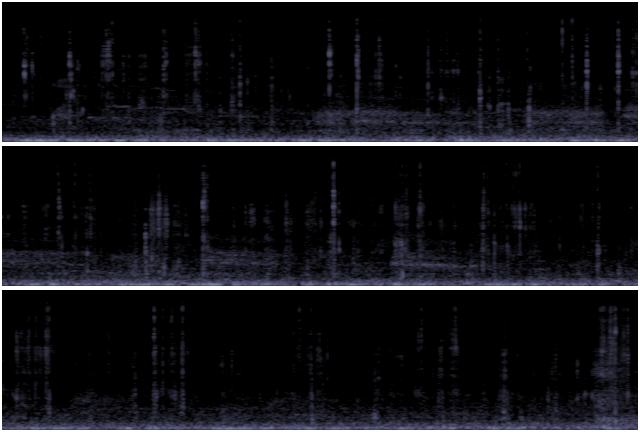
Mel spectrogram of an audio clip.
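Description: Someone biting and chewing crispy fried shrimp: repeated short crunches, irregular, over a steady low rumble.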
